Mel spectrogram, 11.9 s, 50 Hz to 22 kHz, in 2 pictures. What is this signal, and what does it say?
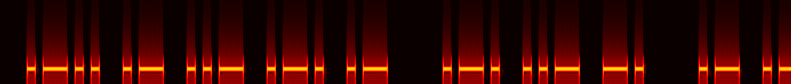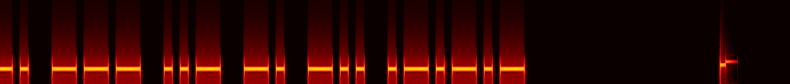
Morse code, heard as a keyed tone, about 20 wpm, 700 Hz. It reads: LAURA RUN AROUND.
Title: Additional Easy Phrases 20wpm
